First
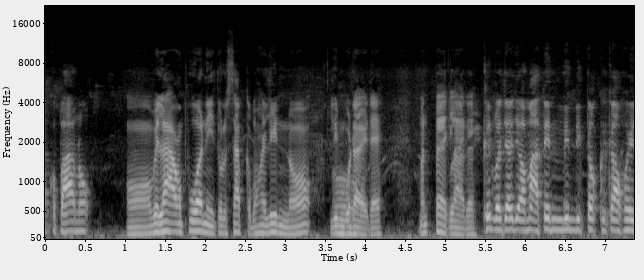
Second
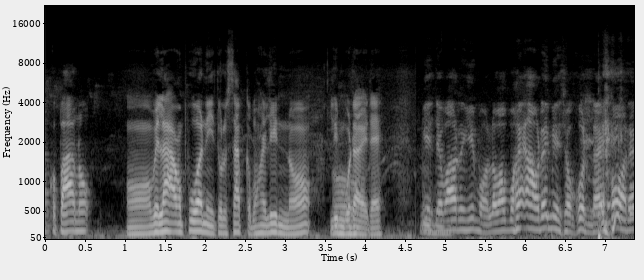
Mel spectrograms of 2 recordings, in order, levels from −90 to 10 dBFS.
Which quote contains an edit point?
second; 1 cut; at 4.5 s

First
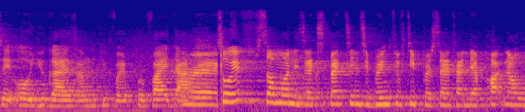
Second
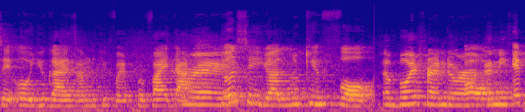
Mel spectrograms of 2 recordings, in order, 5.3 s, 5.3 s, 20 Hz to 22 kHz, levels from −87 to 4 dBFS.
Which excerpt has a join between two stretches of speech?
first; 1 cut; at 2.2 s

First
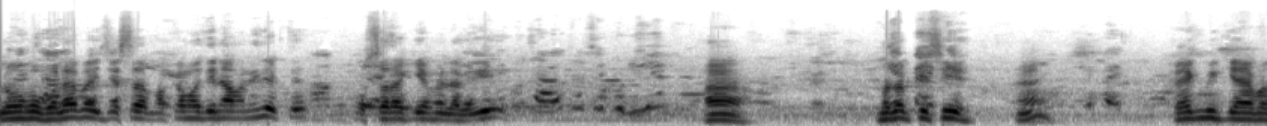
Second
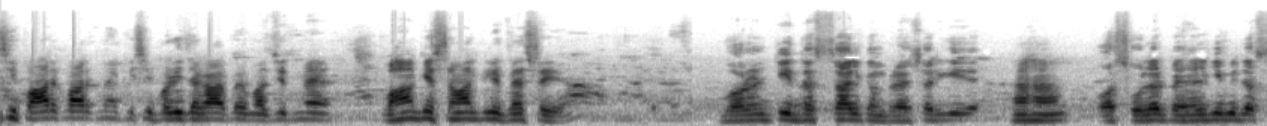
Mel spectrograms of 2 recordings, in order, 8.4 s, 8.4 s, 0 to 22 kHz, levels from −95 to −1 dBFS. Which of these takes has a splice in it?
second; 1 cut; at 4.5 s

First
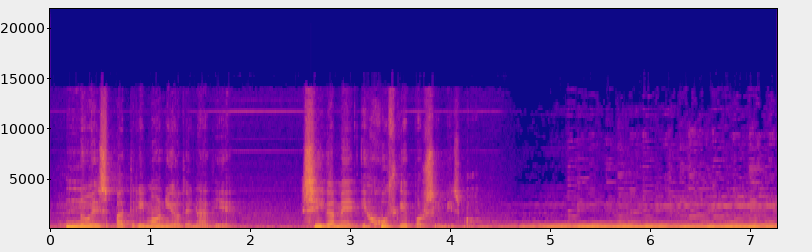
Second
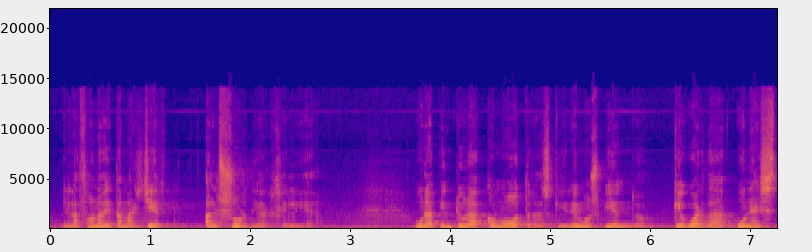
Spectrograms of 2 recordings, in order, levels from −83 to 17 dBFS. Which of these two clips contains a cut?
second; 1 cut; at 4.3 s

